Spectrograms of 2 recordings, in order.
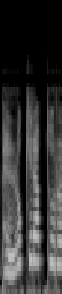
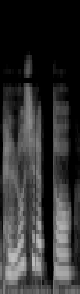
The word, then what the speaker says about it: Velociraptor: 매력에 깊이 빠지게 되었어요 빠른 약탈자는 뜻에 라틴어인 벨로키랍토르 아고 불리고 영어권 발음인 벨로시랩터 혹은 터로 불립니다 랩터라이너 붙여져 적에게 두려움을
